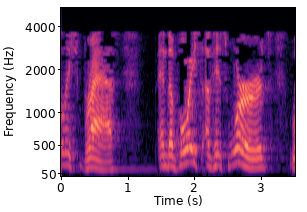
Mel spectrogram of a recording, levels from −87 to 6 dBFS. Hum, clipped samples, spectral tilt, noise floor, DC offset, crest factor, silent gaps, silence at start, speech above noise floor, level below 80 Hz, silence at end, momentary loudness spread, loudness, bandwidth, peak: none; under 0.1%; -8.5 dB/octave; -51 dBFS; under 0.1%; 20 dB; none; 0 s; 30 dB; -82 dBFS; 0 s; 16 LU; -21 LUFS; 3.9 kHz; -2 dBFS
